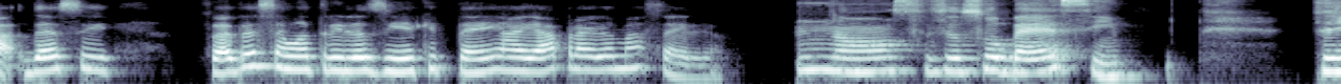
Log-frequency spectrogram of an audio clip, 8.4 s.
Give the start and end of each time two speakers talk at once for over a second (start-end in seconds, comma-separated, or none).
none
